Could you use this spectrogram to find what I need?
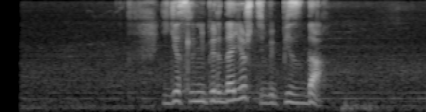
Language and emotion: Russian, angry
